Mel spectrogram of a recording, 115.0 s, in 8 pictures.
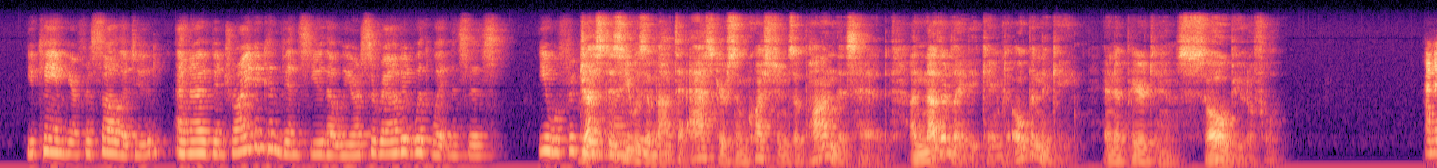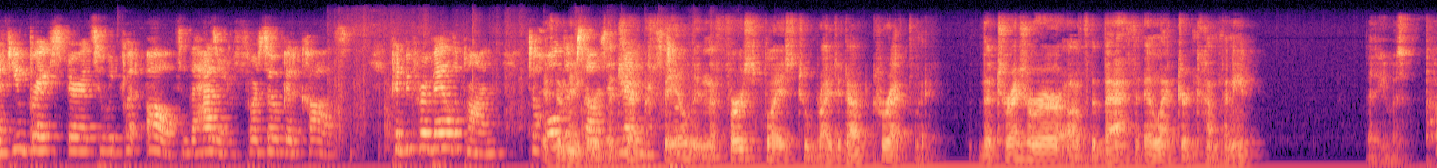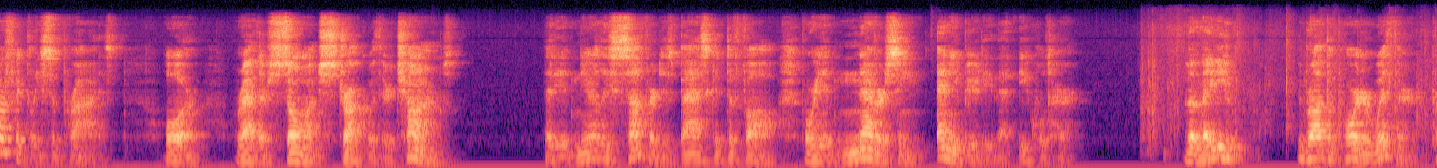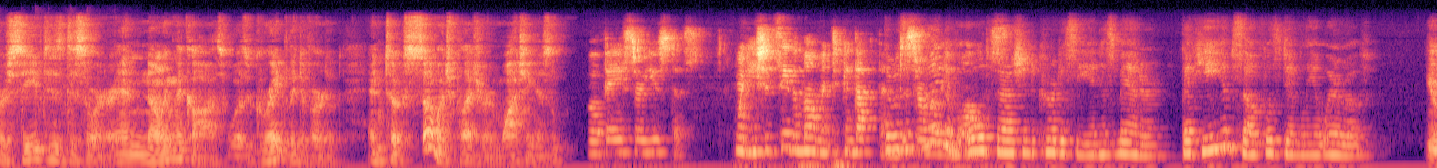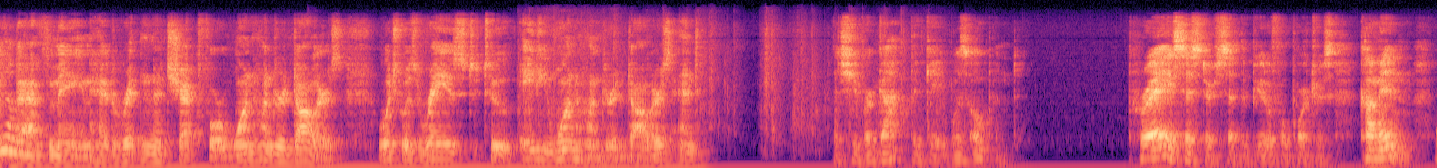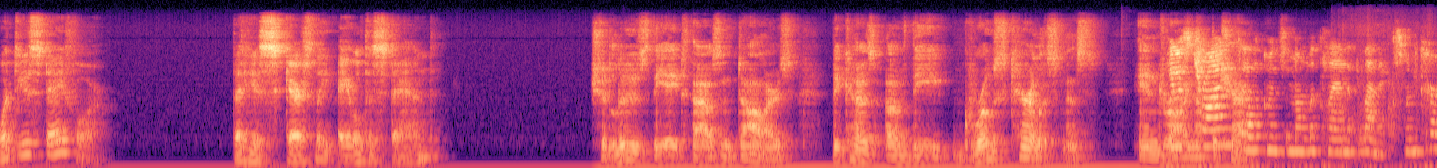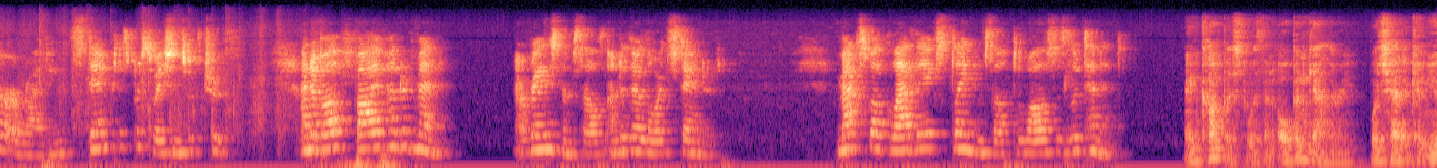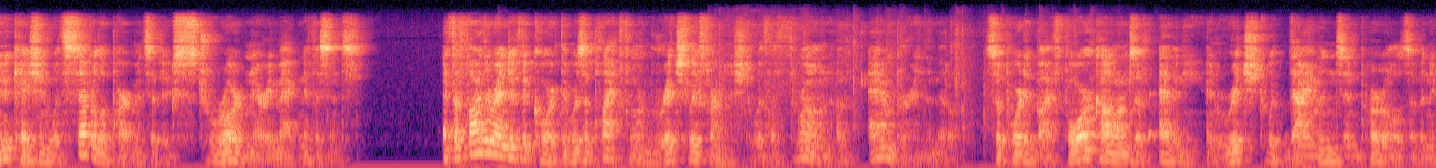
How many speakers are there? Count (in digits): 4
